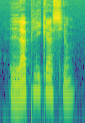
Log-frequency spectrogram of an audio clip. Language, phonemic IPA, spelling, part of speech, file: French, /a.pli.ka.sjɔ̃/, application, noun, Fr-application.ogg
- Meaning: 1. application 2. mapping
